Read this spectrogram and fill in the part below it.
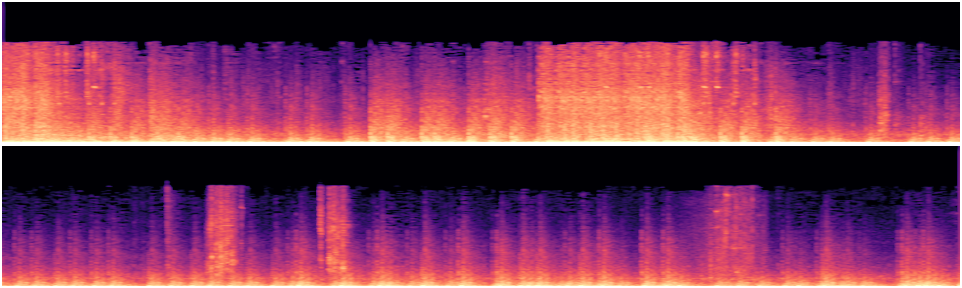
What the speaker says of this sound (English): burst firing feels okay.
